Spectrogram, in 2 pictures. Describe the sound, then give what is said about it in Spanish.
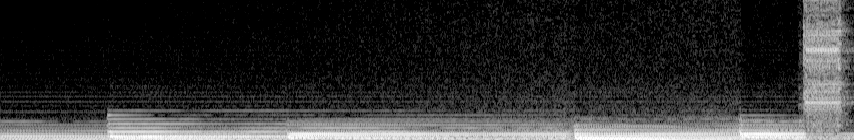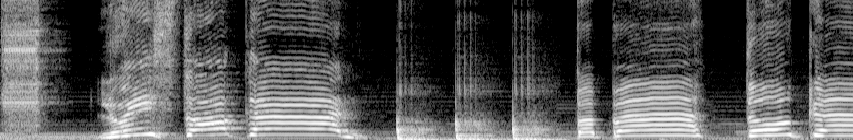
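A doorbell rings with a few sustained electronic tones that step between pitches, then a short harsh buzz, after which voices speak in quick, animated exchanges. “¡Creo que tocan!”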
